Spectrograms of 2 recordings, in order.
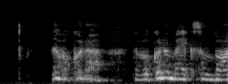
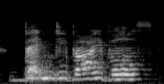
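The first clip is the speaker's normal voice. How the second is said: normal talking voice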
